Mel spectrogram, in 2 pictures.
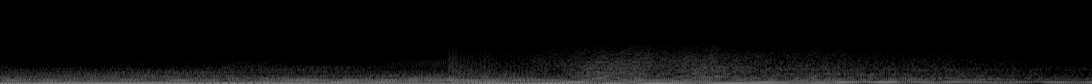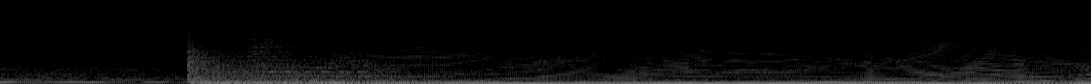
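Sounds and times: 
dark ambient synth: 0.2s - 21.8s
cinematic dark sound effects: 12.8s - 16.2s.

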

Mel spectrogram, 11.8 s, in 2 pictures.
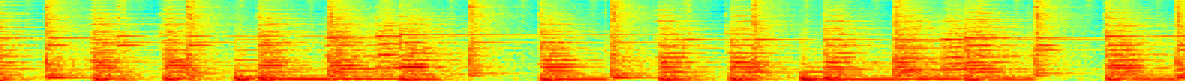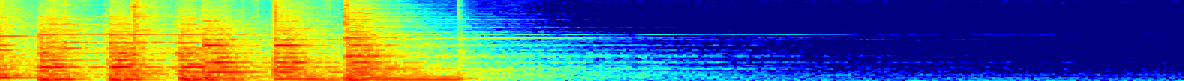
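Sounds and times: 
happy jazz: 0.0s - 8.6s.

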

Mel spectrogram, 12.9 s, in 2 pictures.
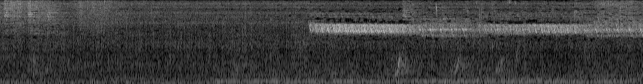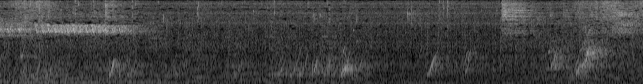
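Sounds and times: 
laboratory ambient soundscape: 0.0s - 12.8s.

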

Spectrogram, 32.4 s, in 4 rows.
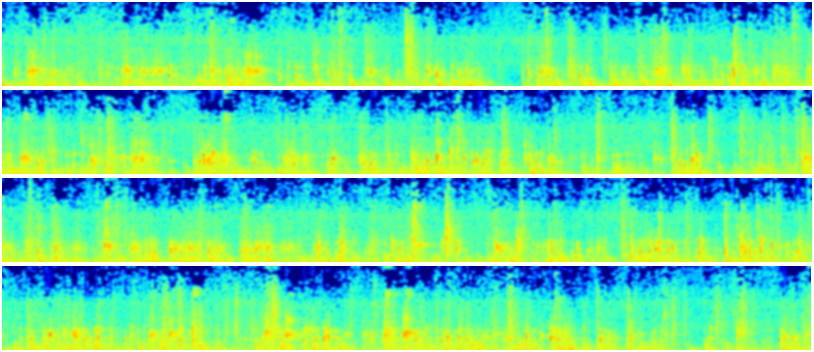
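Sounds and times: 
wooden gears turning: 0.0s - 32.3s.

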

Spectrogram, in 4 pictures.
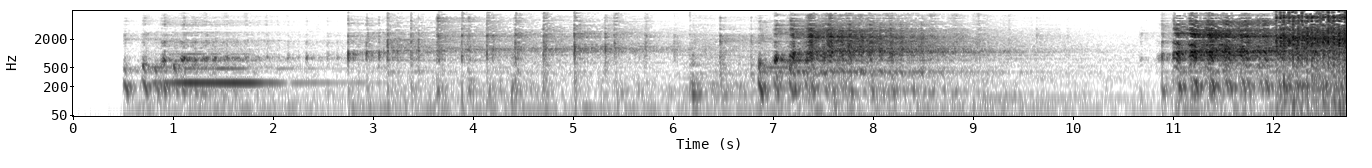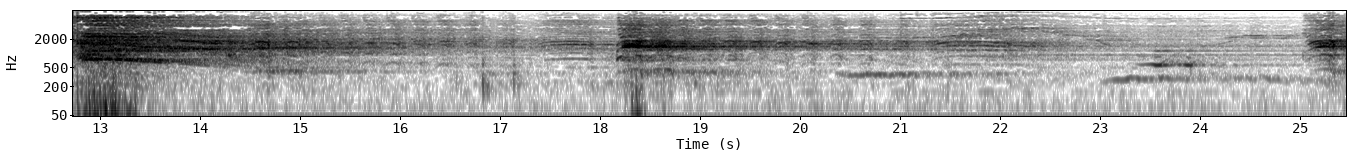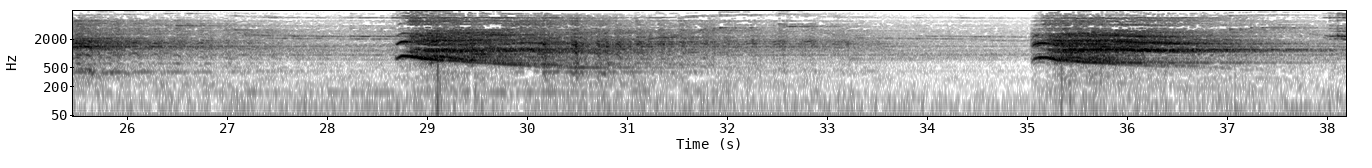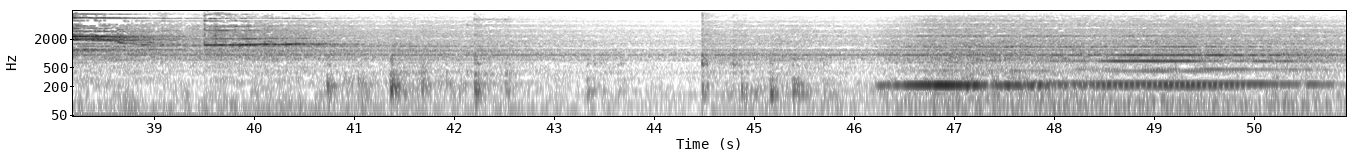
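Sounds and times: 
horror laughter: 0.6s - 5.7s, 6.5s - 9.5s, 10.9s - 23.1s, 25.0s - 27.5s, 28.7s - 33.5s, 35.1s - 37.9s.

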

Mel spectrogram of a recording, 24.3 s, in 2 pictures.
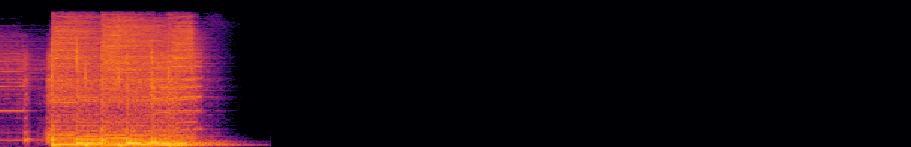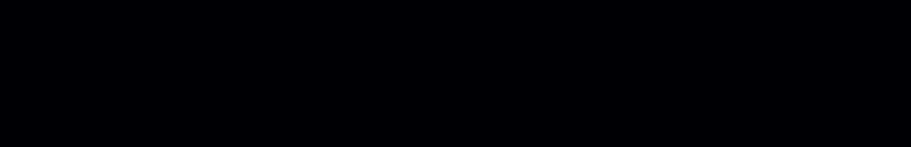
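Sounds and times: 
karaoke instrumental track without vocals: 0.0s - 3.1s.

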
